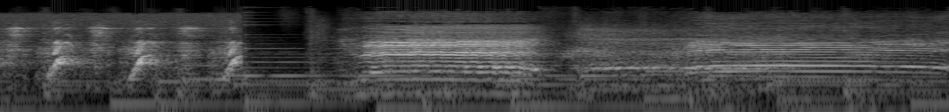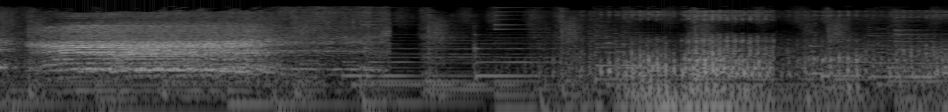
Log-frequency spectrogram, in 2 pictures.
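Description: Sheep bleating three times, long wavering calls about a second apart, over background music. A run of short rising animal calls comes in the first second.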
